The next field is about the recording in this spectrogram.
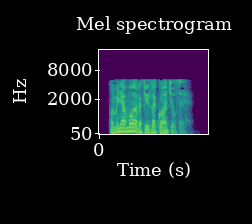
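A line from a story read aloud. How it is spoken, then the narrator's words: Shouted reply. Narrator (Russian): крикнул ему в ответ Пилюлькин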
